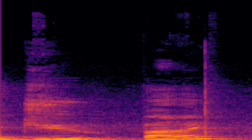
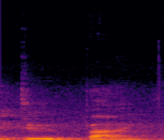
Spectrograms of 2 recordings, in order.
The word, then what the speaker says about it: Dubai: it's called Dubai now some people say du by I say Do by it's actually uh in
